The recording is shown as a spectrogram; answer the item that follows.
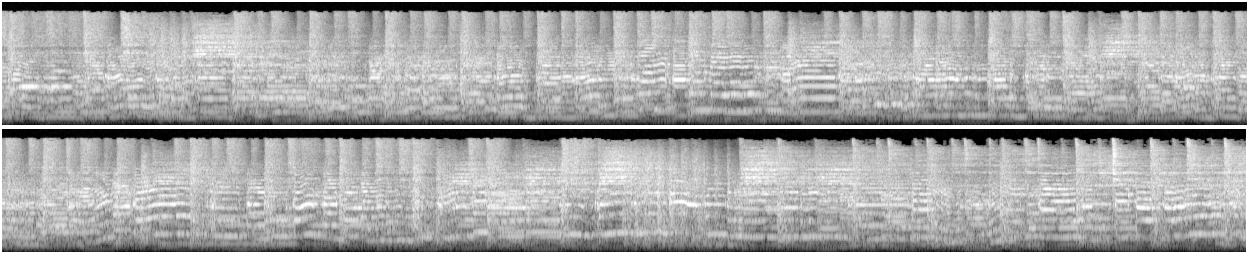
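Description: A live blues band playing an instrumental passage: electric guitars and a drum kit, with a harmonica played into a handheld vocal microphone.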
